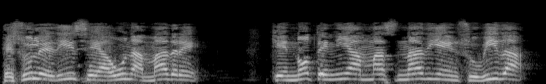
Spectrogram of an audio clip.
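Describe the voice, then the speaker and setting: High-voiced Mexican priest preaching a homily. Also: male voice, slow pace, sharp tone. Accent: Mexican Spanish. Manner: preaching with rhetorical repetition and questions to the congregation. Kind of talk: homily at Mass. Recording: slightly dull recording with faint music.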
